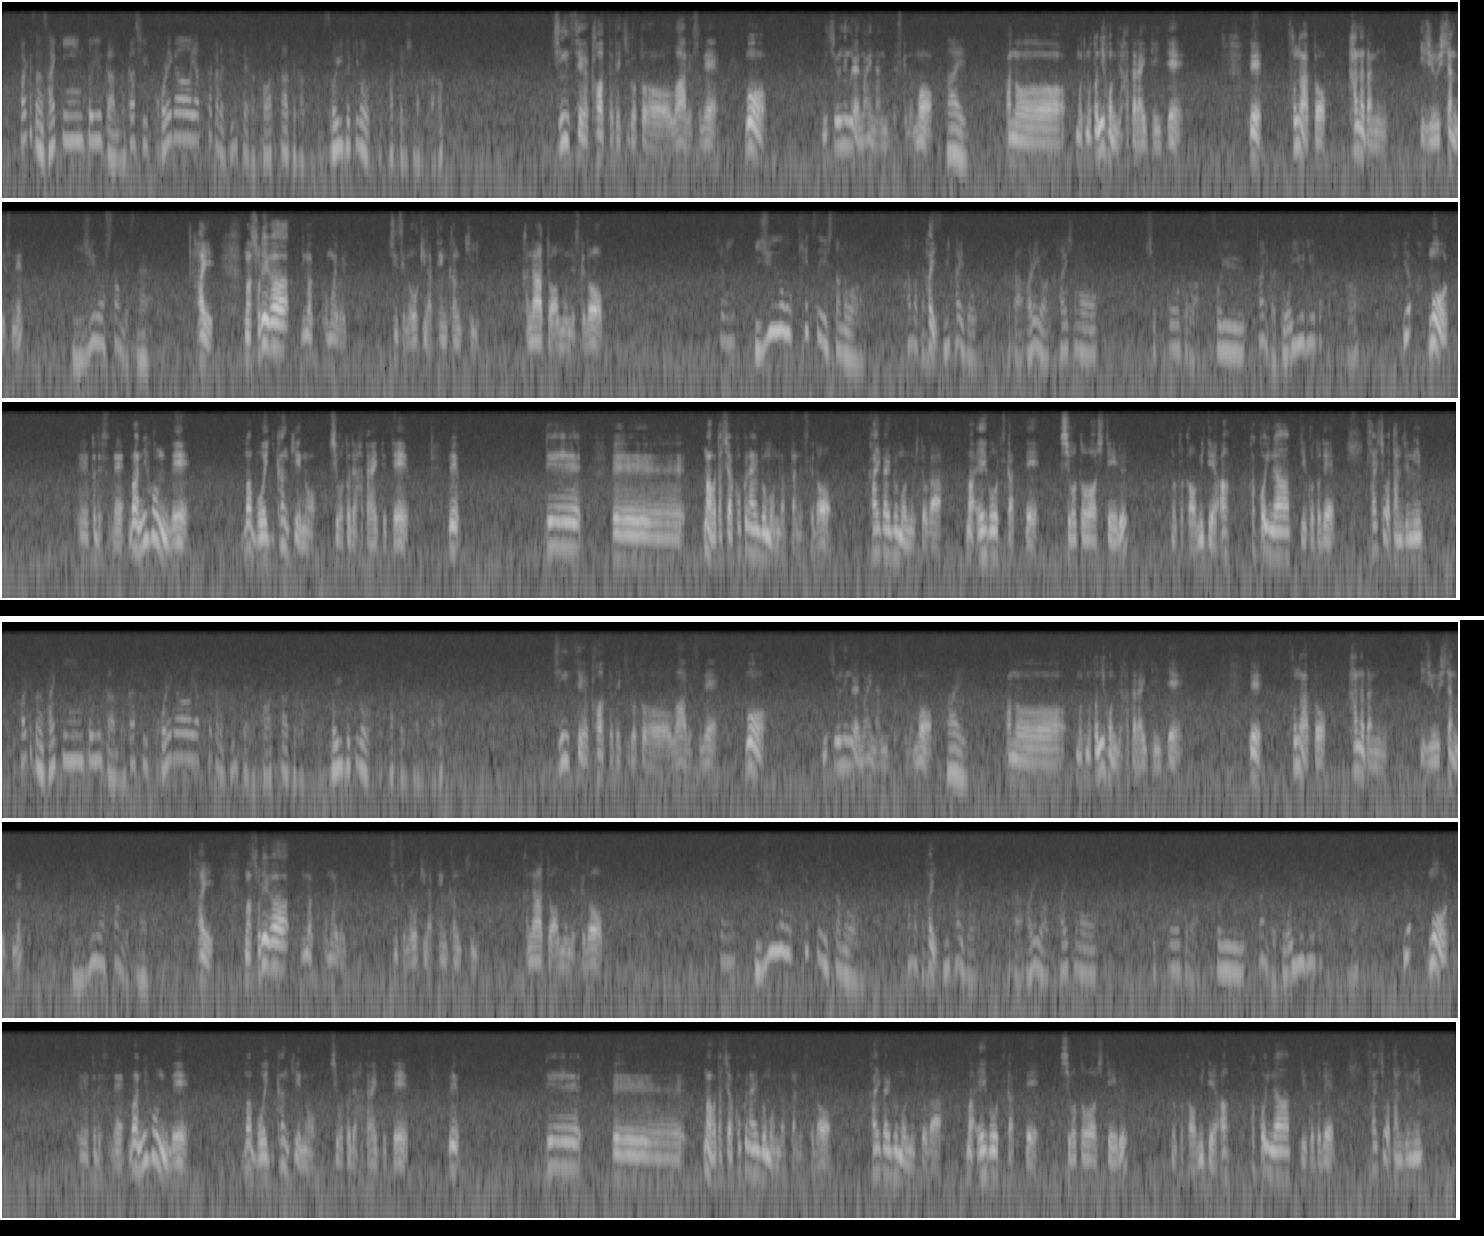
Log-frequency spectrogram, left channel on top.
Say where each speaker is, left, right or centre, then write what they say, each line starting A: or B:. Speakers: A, on the left; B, on the left.
A: たけさん、最近というか、昔これがやったから人生が変わったとか、そういう出来事ってあったりしますか
B: 人生が変わった出来事はですね、もう20年ぐらい前なんですけども、
A: はい。
B: あのーもともと日本で働いていて、で、その後、カナダに移住したんですね。
A: 移住をしたんですね。
B: はい。まあ、それが、今思えば人生の大きな転換期かなとは思うんですけど、
A: ちなみに、移住を決意したのは、カナダに住みたいぞとか、
B: はい。
A: あるいは会社の出向とか、そういう、何かどういう理由だったんですか
B: いや、もう、えっとですね、まあ、日本で、まあ、貿易関係の仕事で働いてて、で、で、えーまあ私は国内部門だったんですけど、海外部門の人が、まあ英語を使って仕事をしているのとかを見て、あ、かっこいいなっていうことで、最初は単純に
